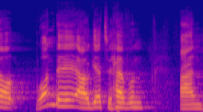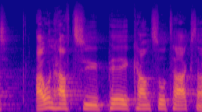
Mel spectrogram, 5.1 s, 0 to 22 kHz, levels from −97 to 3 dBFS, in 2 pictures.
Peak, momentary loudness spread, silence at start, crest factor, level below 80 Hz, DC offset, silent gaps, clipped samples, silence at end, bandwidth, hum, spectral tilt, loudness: -14 dBFS; 11 LU; 0 s; 18 dB; -72 dBFS; under 0.1%; none; under 0.1%; 0 s; 15 kHz; none; -5 dB/octave; -32 LUFS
